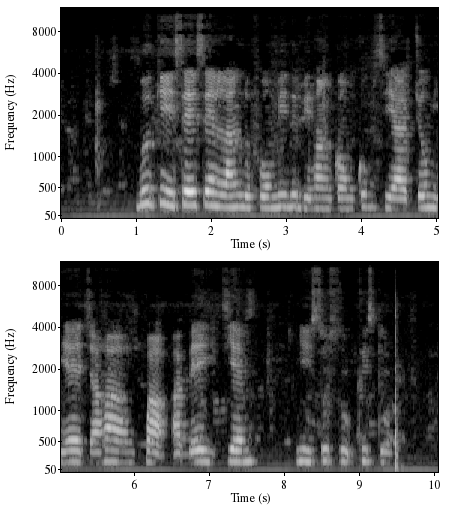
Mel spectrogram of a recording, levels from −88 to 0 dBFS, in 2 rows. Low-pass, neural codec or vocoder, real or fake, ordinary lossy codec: 10.8 kHz; none; real; MP3, 96 kbps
